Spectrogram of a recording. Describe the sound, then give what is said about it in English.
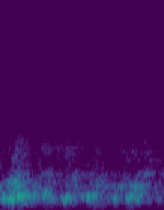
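A low, steady roar of an airplane flying overhead, a continuous rumble that swells and dips slightly without pause. No one speaks. “Is that an airplane going over UT?”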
